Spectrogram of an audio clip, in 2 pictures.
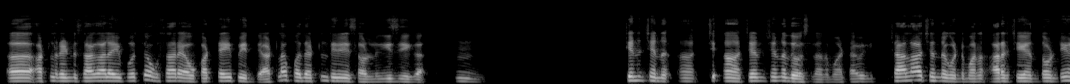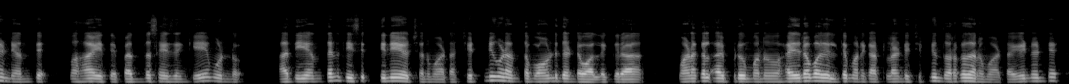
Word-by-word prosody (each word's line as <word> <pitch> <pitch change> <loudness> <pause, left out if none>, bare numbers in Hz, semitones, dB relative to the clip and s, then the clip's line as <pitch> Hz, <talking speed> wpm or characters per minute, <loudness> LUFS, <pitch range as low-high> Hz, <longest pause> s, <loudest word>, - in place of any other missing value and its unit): ఆహ్, 155 0 +8
అట్లా 165 +3 -5
రెండు 160 -1 0
సగాలు 165 +1 +5
అయిపోతే, 165 +3 -2
ఒకసారి 170 0 +1
ఒకట్టు 140 +4 -3
అయిపోయిద్ది. 155 -5 0
అట్లా 200 +9 -2
పదట్లు 160 +2 0
తినేసేవాళ్ళము 135 -5 0
ఈజీగా. 130 -3 -4 0.4
హ్మ్. 140 -3 -9 1.5
చిన్న 185 0 +3
చిన్న 155 -4 +2 0.2
ఆహ్, 145 -1 -6 0.3
ఆ! - - +5 0.2
చిన్న 165 0 +2
చిన్న 175 0 -2
దోసెలనమాట. 115 -3 -2
అవి 140 - -5 0.3
చాలా 175 +4 +5
చిన్నగా 165 -4 +1
ఉంటాయి. 135 0 -8
మన 140 - -2 0.2
అరచేయంత 145 0 +1
ఉంటాయండి 160 -2 -3
అంతే 130 0 -5 0.3
మహా 130 +2 -2
అయితే. 130 -1 -1
పెద్ద 125 0 -2
సైజు 135 -2 -3
ఇంకేం 145 +7 -3
ఉండవు. 130 -3 -11 0.4
అది 135 +2 -1
ఎంతైనా 170 +6 -2
తీసి 150 -1 +2 0.2
తినేయొచ్చనమాట. 135 -6 +2 0.2
చట్నీ 140 +7 -3
గూడా 170 -3 +4
అంత 140 0 -7
బావుండిద్దంటే 135 -1 0
వాళ్ళ 115 -1 +3
దగ్గర, 115 +1 -1 0.6
మనకల్ 140 +4 +1
ఇప్పుడు 140 0 +2
మనం 135 0 -4
హైదరాబాద్ 155 +3 +6
యెళ్తే 135 +1 0
మనకట్లాంటి 130 0 -3
చట్నీ 165 +6 -2
దొరకదనమాట. 135 -5 +1 0.2
ఏంటంటే 155 +3 -3
140 Hz, 150 wpm, -25 LUFS, 130-160 Hz, 1.5 s, ఆహ్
